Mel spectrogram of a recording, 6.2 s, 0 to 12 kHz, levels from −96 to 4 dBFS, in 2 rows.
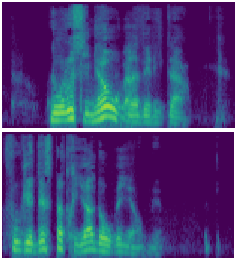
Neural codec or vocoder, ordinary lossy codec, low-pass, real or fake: codec, 44.1 kHz, 2.6 kbps, DAC; MP3, 48 kbps; 10.8 kHz; fake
